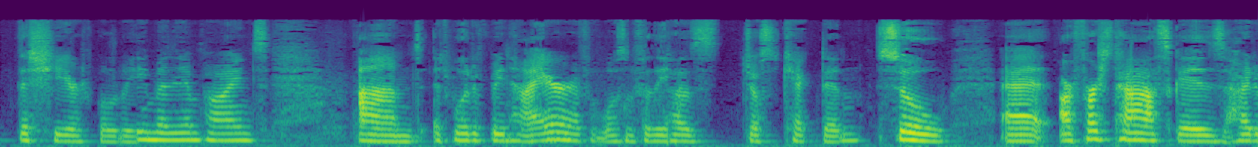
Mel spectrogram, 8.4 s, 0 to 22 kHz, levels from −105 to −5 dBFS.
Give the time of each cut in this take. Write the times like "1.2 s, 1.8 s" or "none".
0.9 s, 4.4 s, 5.8 s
